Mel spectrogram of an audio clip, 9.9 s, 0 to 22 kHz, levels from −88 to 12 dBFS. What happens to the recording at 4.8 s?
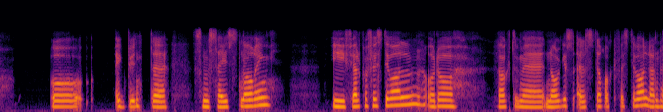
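Nothing goes wrong at 4.8 s: the speech passes through intact there, carried by the AMR wideband (HD Voice) codec at a high rate without any audible fault.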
